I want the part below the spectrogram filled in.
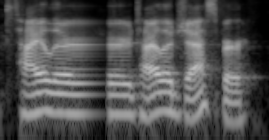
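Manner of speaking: normal talking voice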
